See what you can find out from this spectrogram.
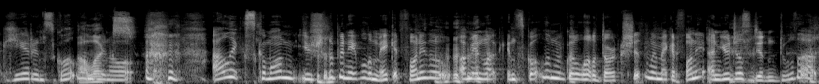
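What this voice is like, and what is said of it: Put-on Scottish accent. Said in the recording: “I don't really do a Scottish accent”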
